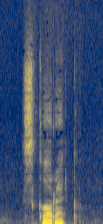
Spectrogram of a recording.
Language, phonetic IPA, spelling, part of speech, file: Polish, [ˈskɔrɛk], skorek, noun, LL-Q809 (pol)-skorek.wav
